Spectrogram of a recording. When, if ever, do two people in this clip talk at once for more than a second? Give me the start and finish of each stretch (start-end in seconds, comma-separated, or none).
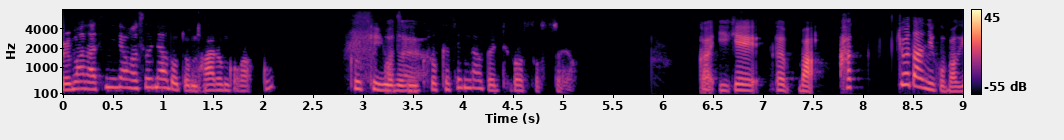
none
